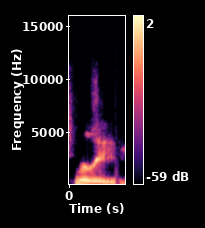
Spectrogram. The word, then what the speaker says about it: Marie: And I hope it's not Mary, if I've been butchering that from the beginning. – No. Good morning. It's Marie.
